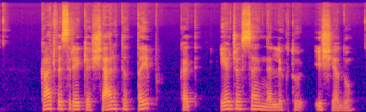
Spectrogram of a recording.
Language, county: Lithuanian, Kaunas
